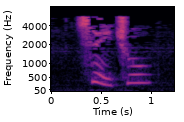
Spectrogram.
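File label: "最初", Mandarin Chinese; hsk; chinese flashcards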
